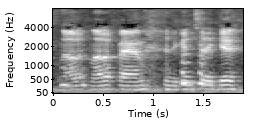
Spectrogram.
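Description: A man's voice: on the high side, completely flat delivery, a little fast, fairly bright tone. A young man announcing snacks and joking with friends, slipping in some Spanish. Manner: playful, mixes in Spanish. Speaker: co-host. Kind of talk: casual group snack tasting. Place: small room at a table, indoors. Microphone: far camera. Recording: echoey room from far off, noisy.

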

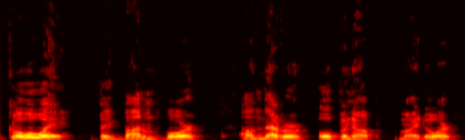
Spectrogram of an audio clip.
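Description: A man's voice: mid-range voice, unhurried, lo-fi sound, lightly acted. A man voicing the laziest young male gator, cocky and offhand, in a storybook reading. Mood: defiant.

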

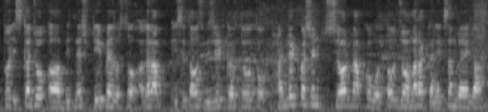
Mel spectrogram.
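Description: Here a young man, his voice a touch high, explains the fabrics and work of sarees as a product demonstration. He pitches steadily but pauses on fillers. The indoor showroom gives an echoey sound over a faint hum.

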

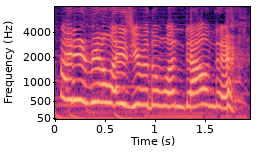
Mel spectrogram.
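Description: An extremely high, bright, forceful voice belongs to a middle-aged woman hosting a game livestream on a headset mic. While playing, she chats casually, laughs, and names viewers as she greets them. She is also a homeschooling parent.

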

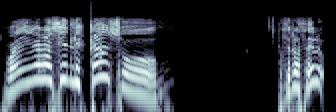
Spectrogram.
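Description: A young man from the Canary Islands commentating his own football video game on a live stream, rambling and excitable with swearing and laughing asides. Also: very high-pitched, moderate pace, dry recording, dull audio.

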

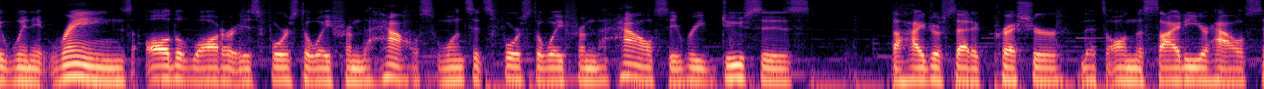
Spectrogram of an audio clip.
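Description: A man in his thirties with a Midwestern American accent, a foundation repair expert explaining things in a plain-spoken interview in an office. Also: on the low side. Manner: plain-spoken, repeats words when restarting. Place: indoor office with whiteboard.

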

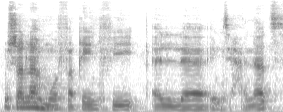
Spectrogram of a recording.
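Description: A young man with an Algerian Arabic accent teaching English. He says the English words slowly and clearly, then explains them quickly in Arabic. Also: on the low side, fairly bright tone, slight background noise. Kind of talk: exam walkthrough lesson.

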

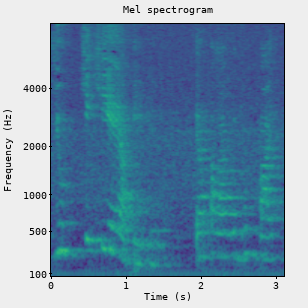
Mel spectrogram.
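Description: A woman's voice: fairly high pitch, expressive, moderate pace, dark tone, dull audio, a little hiss or hum. A young Brazilian woman preaching a sermon in a church, chatty and storytelling, recorded from far off in an echoey hall. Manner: chatty storytelling, acts out voices.

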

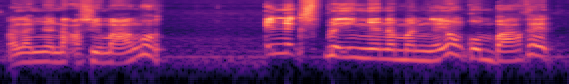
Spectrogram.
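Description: A man's voice: sits high, expressive, fairly quick, a bit bright, slight background noise, low-quality recording. A man from the Philippines doing a casual political commentary livestream, preaching to his viewers, reading their comments and dropping English phrases into his talk. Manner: preachy, repeatedly addresses viewers as brothers and countrymen.

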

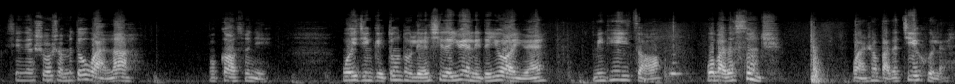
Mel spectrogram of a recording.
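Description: An actress playing a proud, educated elder sister who speaks firmly and lectures. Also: female voice, fairly low pitch, brisk, long pauses, bright, forceful tone, a little hiss or hum. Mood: stern lecturing. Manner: firm, lecturing, decisive. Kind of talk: 1990s TV drama acting.

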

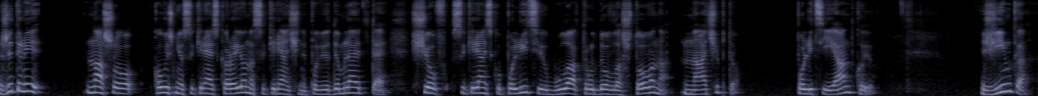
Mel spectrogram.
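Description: A man from western Ukraine speaks in a fairly high voice as a local blogger. He is insistent and repeats phrases to drive home each point. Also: moderate pace, darkish tone. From Chernivtsi region, Ukraine. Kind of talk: emphatic local news vlog.

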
